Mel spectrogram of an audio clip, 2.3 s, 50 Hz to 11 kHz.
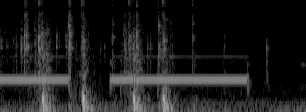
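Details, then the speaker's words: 2000 Ford Excursion 7.3L Powerstroke diesel, low power complaint, just back from transmission shop; about four loud clicks half a second apart with chime, no cranking; click seems too loud for a battery voltage issue, cause unconfirmed. "it sounds too loud of a click to be a battery voltage issues unfortunate"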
